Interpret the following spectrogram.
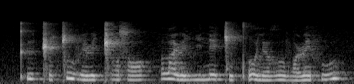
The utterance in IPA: kʼɨ ǁoǀuve ɭiɡ͡ǁɔsɔ | lˠeɭi βineǀu kʼolʲɔ ɣovɔ ɭe fu

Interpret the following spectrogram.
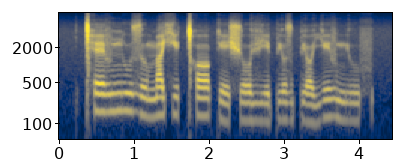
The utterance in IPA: ǀʰɛ˦vɲu˦zʊ˨ ma˥çɪ˦ ǀʰɔ˦ ke˩ʃo˨ vʲe˩pʲo˨z pʲɔ˩ jɪ˦vmʲu˨f

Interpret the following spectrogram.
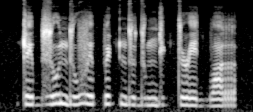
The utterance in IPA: ʈeb zu nduve peʈndu duŋɡiʈtɹed bɒr

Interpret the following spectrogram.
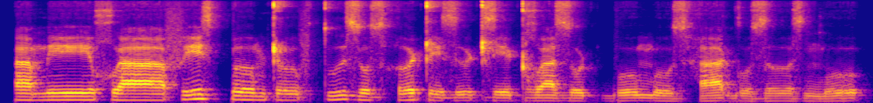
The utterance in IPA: ameː χʷaː fez k͡pɤːmʈɤːftʷɯ zozhɤ ʈezɯːʈzeːʈʁʷa zoʈbom oːzha ɡozɤːzŋ͡mo

